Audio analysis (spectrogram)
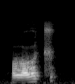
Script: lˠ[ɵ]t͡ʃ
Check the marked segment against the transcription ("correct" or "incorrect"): incorrect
